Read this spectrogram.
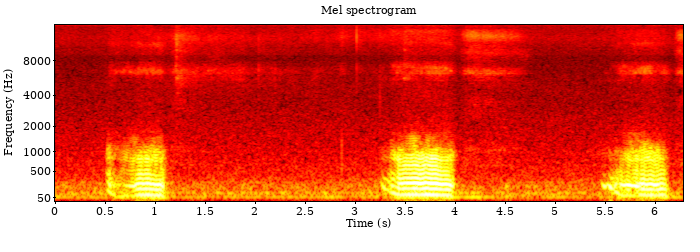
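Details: Buckets, a sleeping dog, snoring: three rattling snores at steady intervals, about 20 breaths a minute, with quiet pauses between.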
